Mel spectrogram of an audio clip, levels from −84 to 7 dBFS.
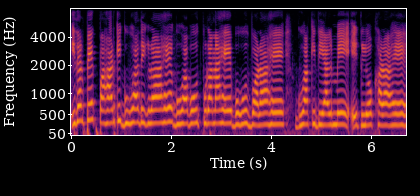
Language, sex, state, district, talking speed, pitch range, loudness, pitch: Hindi, female, Bihar, Darbhanga, 250 wpm, 270-305 Hz, -14 LUFS, 290 Hz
